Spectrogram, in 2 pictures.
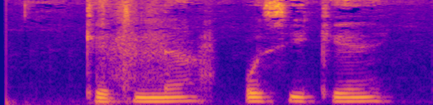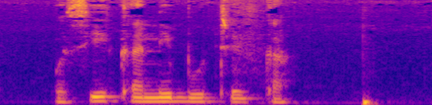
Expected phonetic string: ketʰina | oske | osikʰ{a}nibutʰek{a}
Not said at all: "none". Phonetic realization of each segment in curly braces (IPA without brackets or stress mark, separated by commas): a, a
